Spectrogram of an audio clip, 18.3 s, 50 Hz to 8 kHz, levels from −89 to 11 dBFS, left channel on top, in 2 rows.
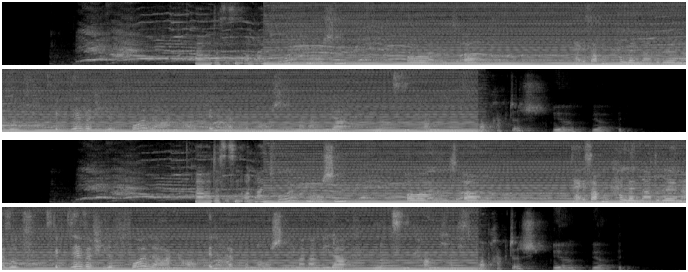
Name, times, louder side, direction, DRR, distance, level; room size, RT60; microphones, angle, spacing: Cheering, 1.0-12.2 12.5-13.0 13.4-13.5 13.7-14.5, left 2 dB, 35° left, 4.1 m, -36 dB
voice 1, 2.6-4.9 5.4-6.6 7.6-16.3, right 3 dB, 85° right, 4 dB, 0.9 m, -27 dB
sound 1, 3.5-15.5, left 1 dB, ahead, 1.9 m, -25 dB
voice 2, 16.5-17.4, right 1 dB, 60° right, 6 dB, 2.2 m, -40 dB
20.0 x 18.5 x 3.0 m, 0.64 s
head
